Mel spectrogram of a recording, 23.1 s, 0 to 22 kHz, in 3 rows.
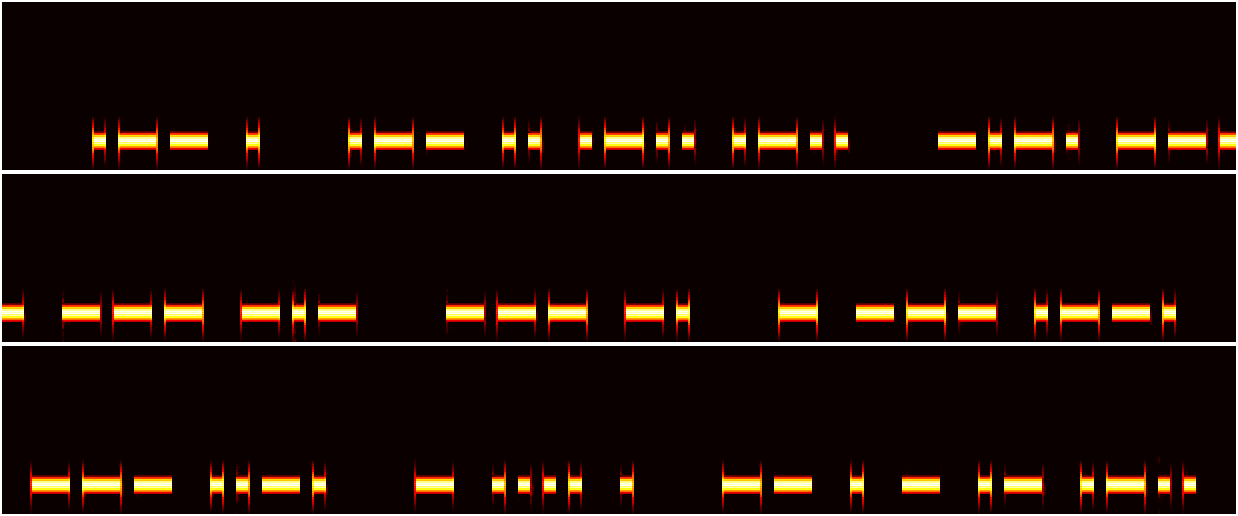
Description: Morse code, heard as a keyed tone, about 15 wpm, 700 Hz. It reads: WE WILL COOK ON TOP OF THE METAL
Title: Sentences from Top 1000 Words - Review Part 6 - 15wpm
